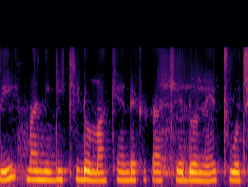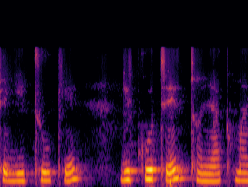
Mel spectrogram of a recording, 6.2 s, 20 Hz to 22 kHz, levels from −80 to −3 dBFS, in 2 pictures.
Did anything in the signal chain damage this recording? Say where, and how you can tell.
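Yes. Bluetooth LC3 compression throughout, at the codec stage: the speech stops at 7.8 kHz, with grainy, noise-filled highs that point to heavy low-bitrate coding, likely LC3.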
